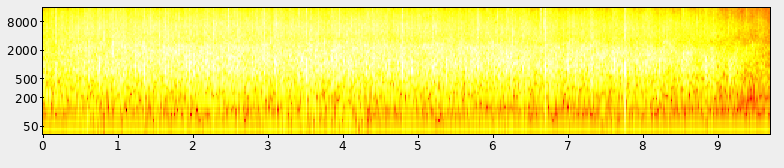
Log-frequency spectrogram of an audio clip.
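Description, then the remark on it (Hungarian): Sustained audience applause at a Christmas music concert, a dense steady patter of many hands clapping at even loudness for nearly ten seconds, tapering slightly at the very end, with no voices over it. “aki sok-sok világ és nemzetközi versenygyőztese is, de gyengélkedik, és ezért éppen most is egy kis szünetet kért, hogy itt a tapsot én fogadjam helyette.”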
